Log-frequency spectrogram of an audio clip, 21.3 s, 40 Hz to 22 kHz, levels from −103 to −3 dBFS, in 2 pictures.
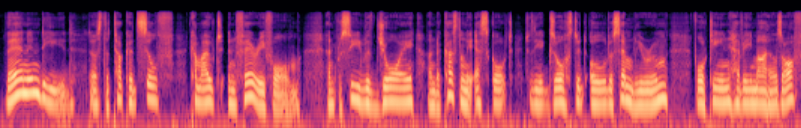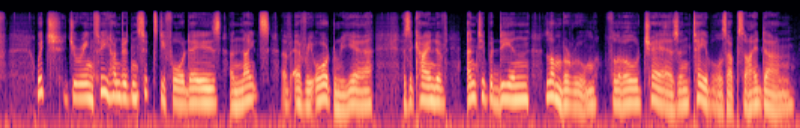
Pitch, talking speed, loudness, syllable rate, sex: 145 Hz, 160 wpm, -19 LUFS, 4.9 syllables/s, female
